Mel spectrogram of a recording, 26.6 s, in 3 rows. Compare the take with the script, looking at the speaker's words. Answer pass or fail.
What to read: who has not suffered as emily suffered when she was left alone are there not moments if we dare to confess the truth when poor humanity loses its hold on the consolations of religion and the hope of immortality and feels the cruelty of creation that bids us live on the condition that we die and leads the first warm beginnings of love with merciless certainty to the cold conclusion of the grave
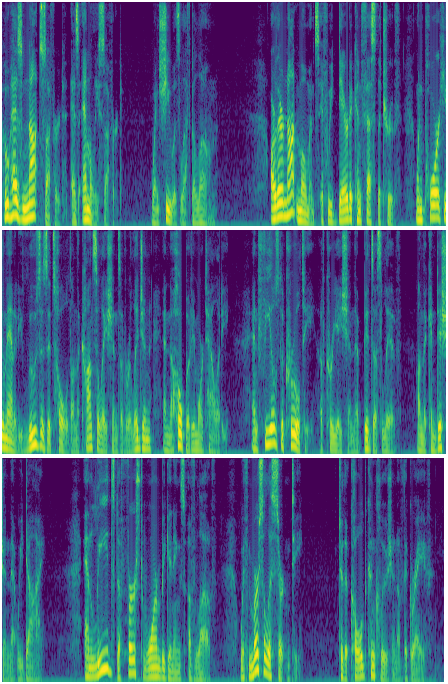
pass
